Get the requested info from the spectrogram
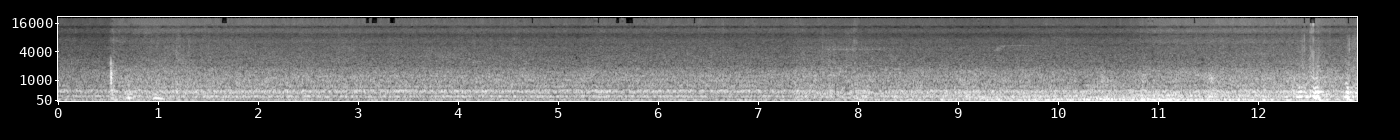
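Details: Honey bees from a 15-year-old house hive keep up a steady droning hum while smoke is used during the cut-out. The hum swells louder toward the end, with scattered clicks and knocks.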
